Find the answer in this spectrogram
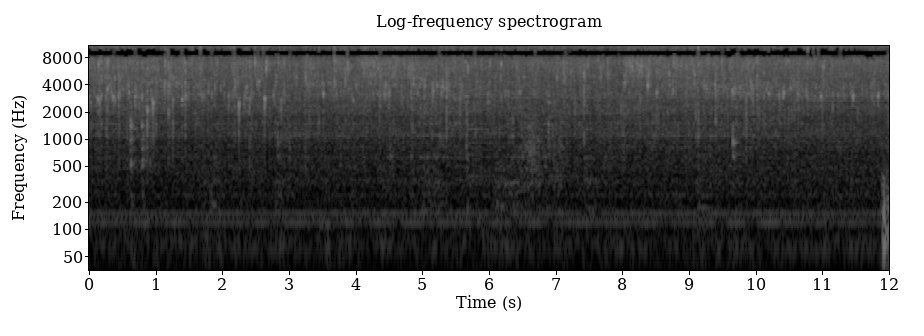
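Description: Sliced green onions sizzling in hot olive oil in a cast-iron pan: a steady sizzle full of fine crackles, with a wooden spoon stirring them through the oil.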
